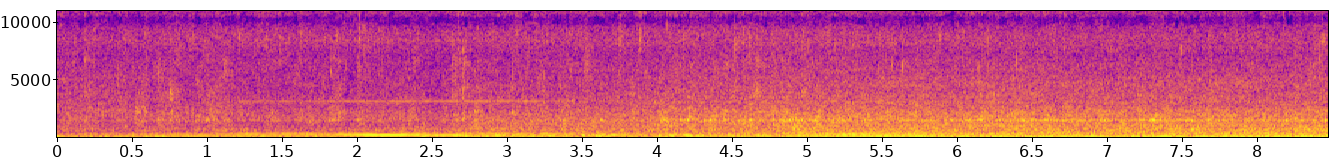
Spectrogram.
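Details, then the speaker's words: Washing machine in a shed on temporary plumbing, draining just before final spin with water left on for the sump flush: steady low pump hum and evenly rushing, splashing water, no grinding or rattle; normal drain pump-out. "Once it's finished draining, I'll turn it off and show you this main part here. But it's about to go on to final spin anyway."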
